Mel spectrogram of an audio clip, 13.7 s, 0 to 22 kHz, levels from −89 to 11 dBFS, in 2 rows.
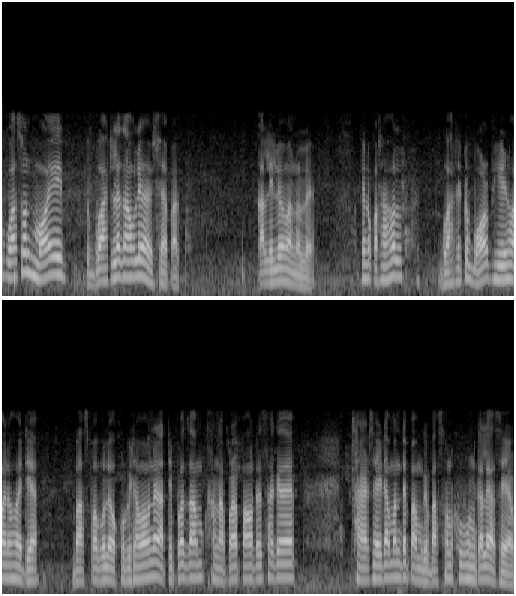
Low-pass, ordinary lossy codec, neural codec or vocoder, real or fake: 5.4 kHz; none; none; real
